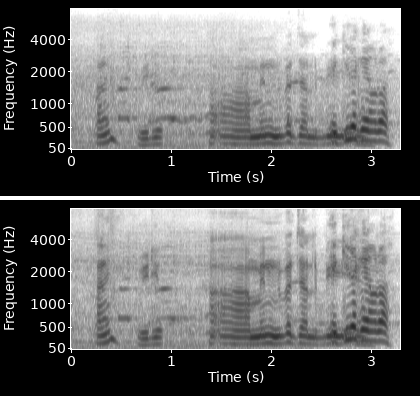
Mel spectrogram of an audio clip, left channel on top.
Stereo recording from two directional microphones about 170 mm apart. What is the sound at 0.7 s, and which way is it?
Speech, 15° right (ahead or behind).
